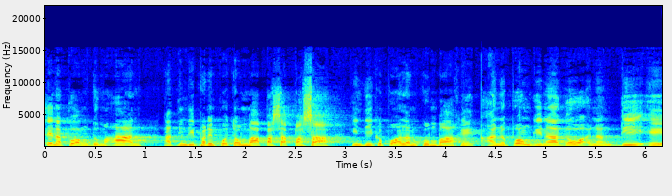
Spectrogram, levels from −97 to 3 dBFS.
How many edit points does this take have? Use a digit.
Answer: 1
